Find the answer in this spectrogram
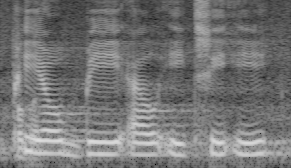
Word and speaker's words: Poblete: Arizona case, state versus, I'm pronouncing it wrong, Poblete, P-O-B-L-E-T-E. Federal law, well, how do you say it? Poblete. Poblete, okay. I should have said it in Spanish to start with.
